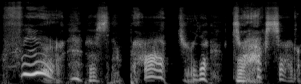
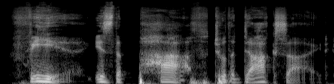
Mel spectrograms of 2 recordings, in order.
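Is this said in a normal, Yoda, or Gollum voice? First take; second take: Gollum; normal. First: It is said in a Gollum voice. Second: It is said in his normal voice.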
